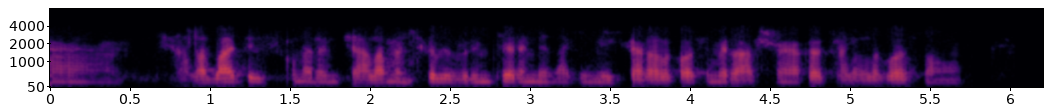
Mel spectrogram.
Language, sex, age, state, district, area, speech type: Telugu, male, 30-45, Andhra Pradesh, Eluru, rural, conversation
